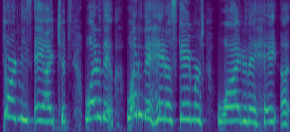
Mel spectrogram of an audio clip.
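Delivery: high, whiny imitation of an upset gamer; hammed-up pouty complaint; mock pouting. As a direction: put on a high-pitched woe-is-me whine. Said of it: "the thing you were pouting about".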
